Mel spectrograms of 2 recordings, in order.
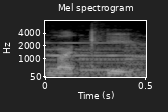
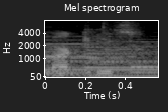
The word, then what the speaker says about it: marquee: The word is pronounced marquee, not mares.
